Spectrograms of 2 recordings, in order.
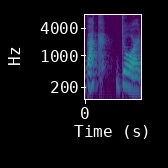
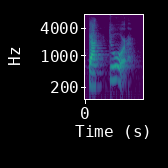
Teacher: say uh back door we're not going to say back door don't release that k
